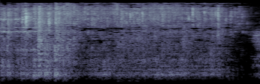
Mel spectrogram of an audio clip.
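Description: Water running steadily into a container being filled with ice water, a continuous hissing splash that fades at the end.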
